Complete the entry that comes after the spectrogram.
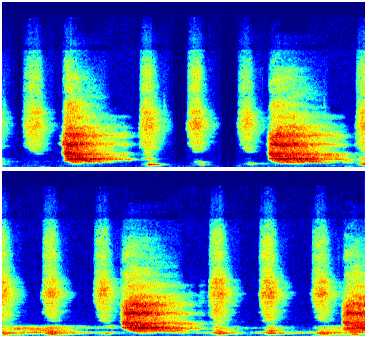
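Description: Rapid breathing during the Breath of Joy yoga exercise: a run of sharp, audible inhales followed by longer, forceful exhales, repeated in a steady rhythm, close and fairly loud, with no talking.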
